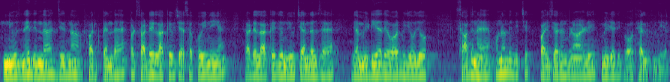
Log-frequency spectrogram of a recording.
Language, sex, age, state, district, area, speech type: Punjabi, male, 60+, Punjab, Jalandhar, urban, spontaneous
